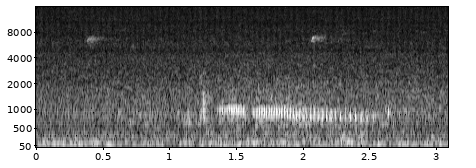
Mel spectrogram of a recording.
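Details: Hooded merganser courtship-display call, likened to a pickerel frog: a single low, drawn-out, froglike rolling croak of about a second, sagging slightly in pitch, over steady background hiss.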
